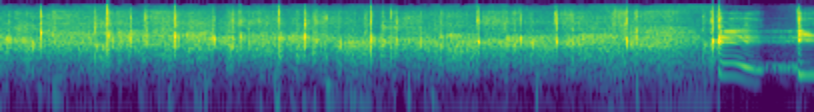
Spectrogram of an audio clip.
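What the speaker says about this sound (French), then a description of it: "On acclame pour la parole du Seigneur" A church congregation clapping together, steady dense applause throughout at close range, ending with a brief voice over the fading claps.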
